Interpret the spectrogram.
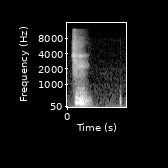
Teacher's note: Isso é ti. Ele é um som lingodental, a língua encostada nos dentes superior.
